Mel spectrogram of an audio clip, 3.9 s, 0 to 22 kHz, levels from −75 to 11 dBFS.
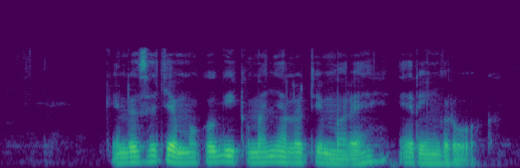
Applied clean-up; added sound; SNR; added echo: none; none; none; none.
